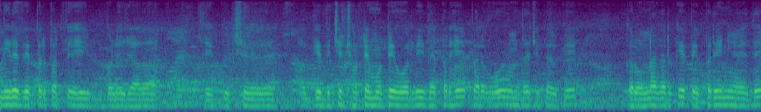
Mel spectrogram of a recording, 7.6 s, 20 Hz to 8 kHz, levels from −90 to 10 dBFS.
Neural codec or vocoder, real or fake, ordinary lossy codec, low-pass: none; real; none; none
